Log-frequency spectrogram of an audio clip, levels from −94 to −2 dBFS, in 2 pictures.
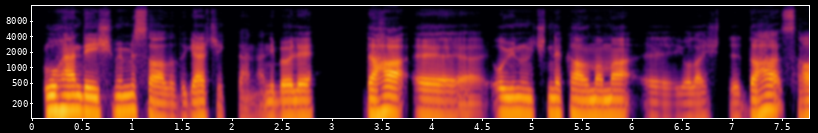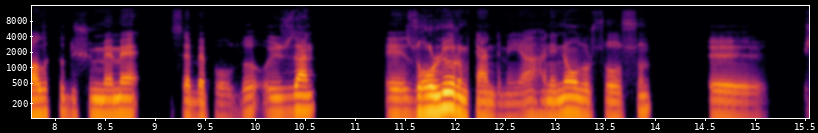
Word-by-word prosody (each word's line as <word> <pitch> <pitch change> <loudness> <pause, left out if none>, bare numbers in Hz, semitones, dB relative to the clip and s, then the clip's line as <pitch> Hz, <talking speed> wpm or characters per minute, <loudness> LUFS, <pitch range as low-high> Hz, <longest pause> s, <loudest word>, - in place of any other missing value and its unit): ruhen 145 0 +5
değişimimi 140 +2 +1
sağladı 105 -6 -3
gerçekten. 115 +1 -5
Hani, 110 +1 -10
böyle, 120 +1 +1 0.5
daha, 135 +2 +6
eee, 115 - -3
oyunun 130 -1 0
içinde 130 +1 -4
kalmama, 120 0 0 0.2
eee, 105 -2 -13
yol 105 0 -9
açtı. 105 0 -12
Daha 135 +5 +2
sağlıklı 125 +2 -3
düşünmeme 125 +1 -2 0.3
sebep 110 -2 -7
oldu. 110 +7 -12
O 130 - -12
yüzden, 145 +3 0 0.7
eee, 125 -1 -4
zorluyorum 140 +2 +7
kendimi 105 -3 -8
ya. 110 +3 -10
Hani, 115 +1 -4
ne 135 - +1
olursa 120 -5 -2
olsun, 105 -9 -8 0.6
eee, 110 -2 -6 0.4
bir - - -20
120 Hz, 120 wpm, -23 LUFS, 110-130 Hz, 0.7 s, zorluyorum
